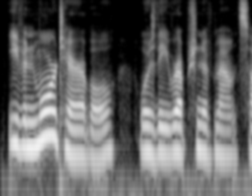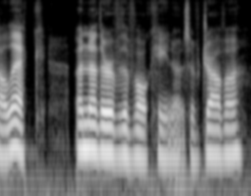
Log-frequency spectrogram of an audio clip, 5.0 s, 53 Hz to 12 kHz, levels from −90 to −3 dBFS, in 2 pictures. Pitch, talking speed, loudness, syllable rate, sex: 180 Hz, 180 wpm, -17 LUFS, 6.0 syllables/s, female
